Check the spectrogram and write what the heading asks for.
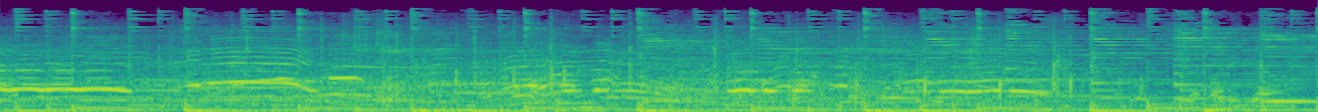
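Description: Music with a sung melody over a steady bass beat.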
